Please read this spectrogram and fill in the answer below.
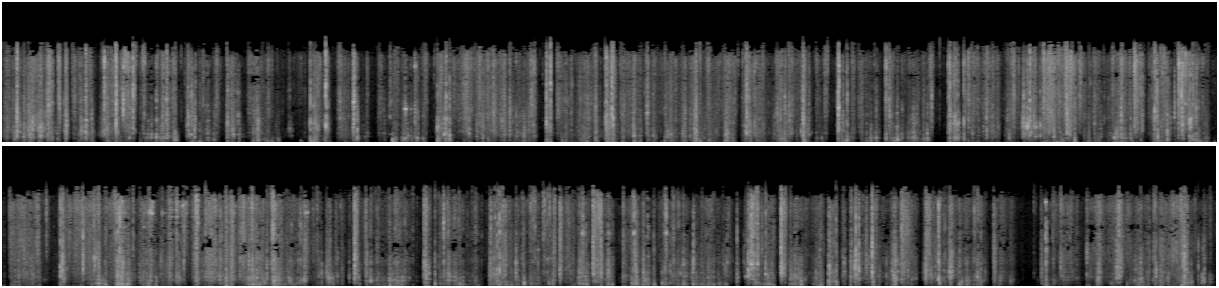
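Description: Makeup products in cardboard boxes, tubes, bottles and plastic packaging clattering and crinkling as they are tipped and handed out of a cardboard box onto a flattened cardboard sheet: a continuous, irregular run of light knocks and rustles.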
